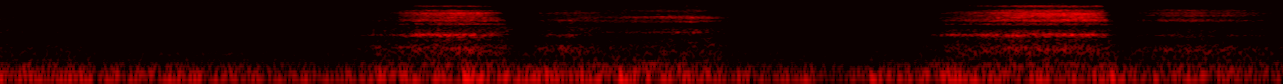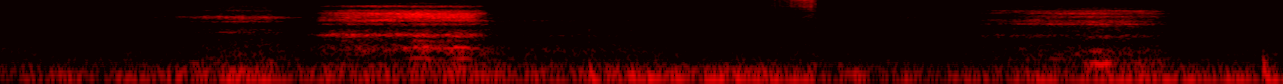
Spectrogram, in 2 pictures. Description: Roko snoring.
